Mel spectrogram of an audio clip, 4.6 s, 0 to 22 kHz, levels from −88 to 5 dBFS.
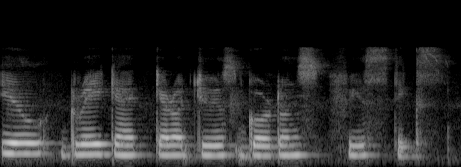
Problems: low volume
